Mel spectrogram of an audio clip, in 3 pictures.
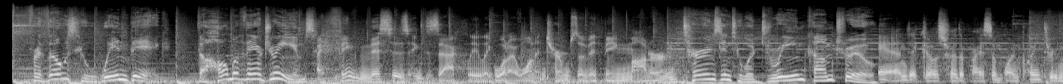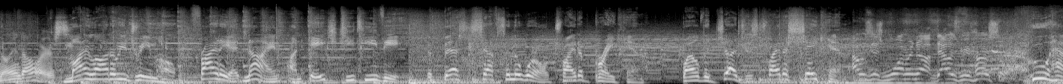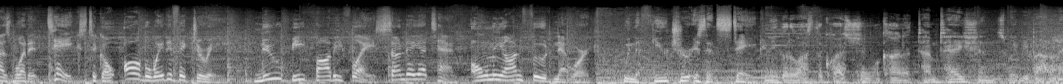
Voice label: Promos

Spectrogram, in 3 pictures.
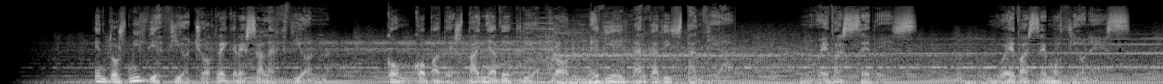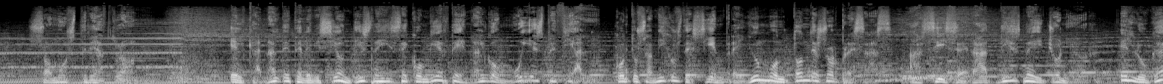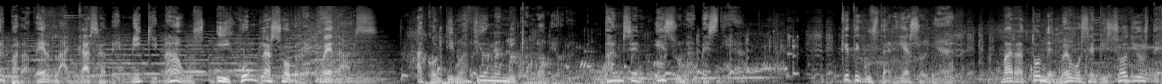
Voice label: CASTILLIAN SPANISH

